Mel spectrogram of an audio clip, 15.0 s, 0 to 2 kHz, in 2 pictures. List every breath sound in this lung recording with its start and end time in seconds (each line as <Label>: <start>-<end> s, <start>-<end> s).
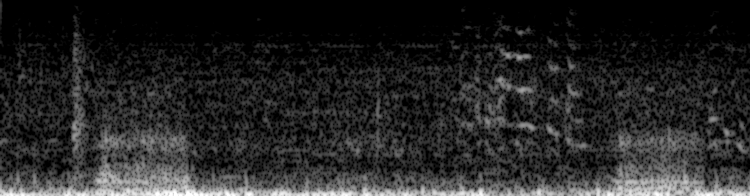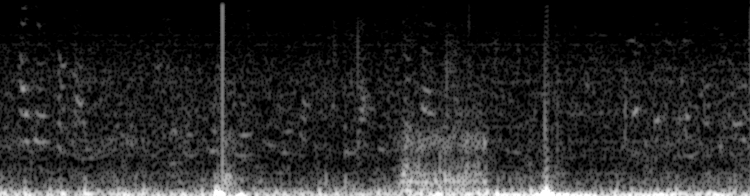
Inhalation: 0.94-1.90 s, 6.14-7.10 s, 11.53-12.48 s
Crackles: 11.53-12.48 s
